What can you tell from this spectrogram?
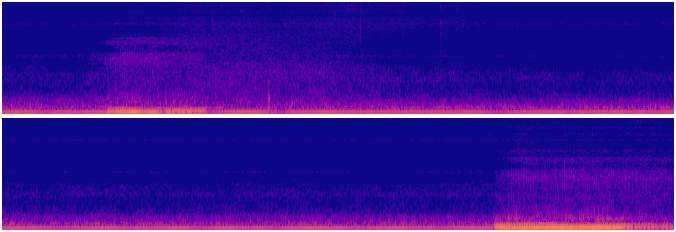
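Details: Aloha, a Golden Retriever, sound asleep under a futon on a cold, rainy day with no walk; recently started snoring. Two loud, low, rasping snores, about five seconds apart, over a steady low hum.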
